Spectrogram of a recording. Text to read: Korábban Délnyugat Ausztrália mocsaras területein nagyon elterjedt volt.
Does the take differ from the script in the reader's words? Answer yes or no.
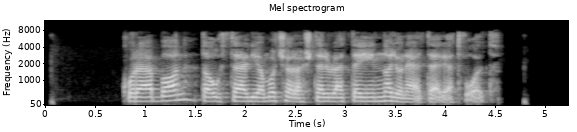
yes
